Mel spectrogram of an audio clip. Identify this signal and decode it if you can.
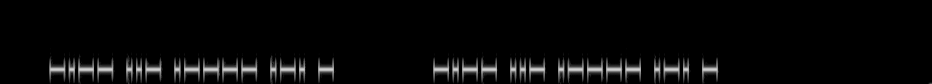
Morse code, heard as a keyed tone, about 25 wpm, 700 Hz. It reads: YU1RT YU1RT
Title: DXCC-100 Call Signs - 5 Characters - Repeated 3x - 25wpm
